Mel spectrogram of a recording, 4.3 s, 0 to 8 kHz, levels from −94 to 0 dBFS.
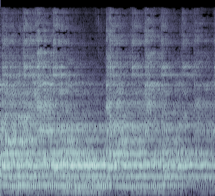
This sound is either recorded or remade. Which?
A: remade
